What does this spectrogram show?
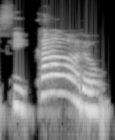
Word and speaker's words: ficaram: Ficaram. É o K. Então, quando ela está no passado, ela é uma paroxítona, porque a sílaba mais forte é a penúltima.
